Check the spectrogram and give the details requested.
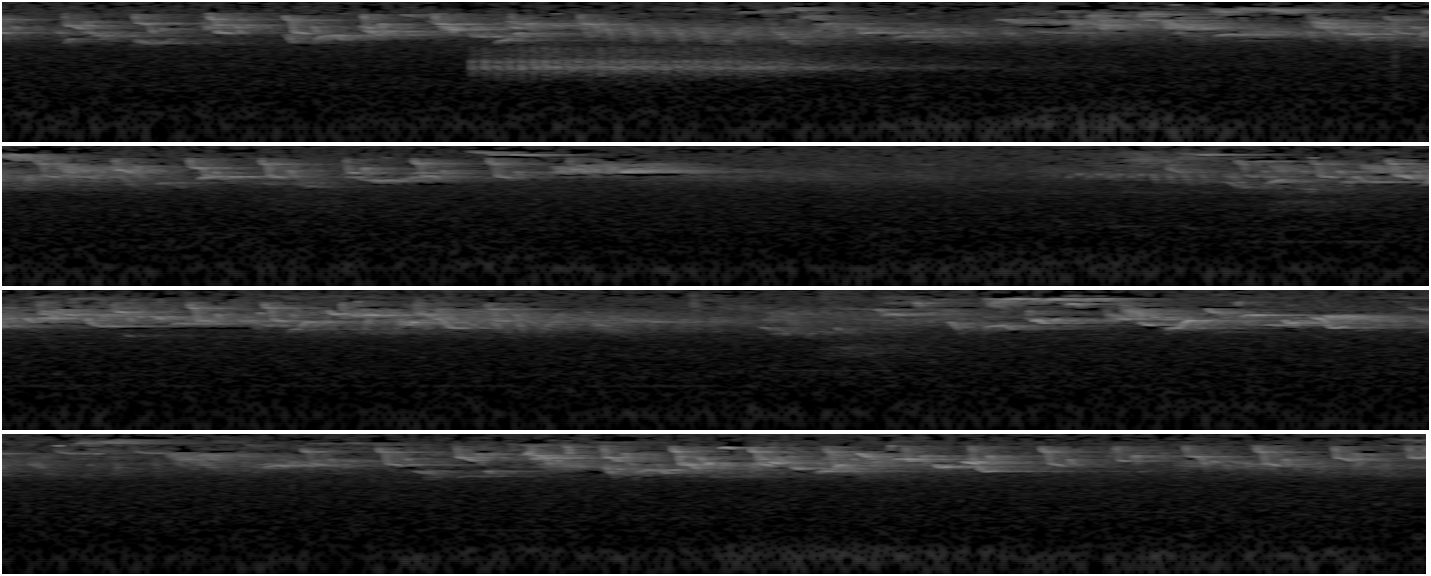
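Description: Small birds chirping in dense, continuous twittering clusters, with a short steady tone about three seconds in.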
